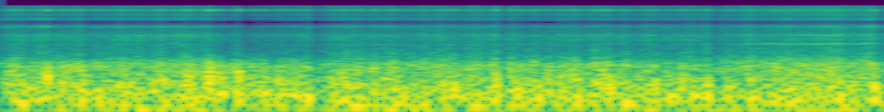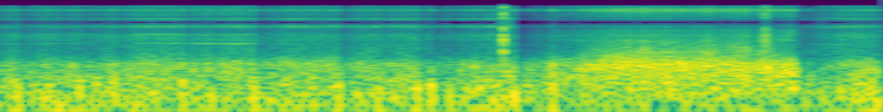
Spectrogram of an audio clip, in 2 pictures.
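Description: Airflow of paraglider flight buffeting the camera microphone: a steady low rumble, with a louder rush for about a second near the end.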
